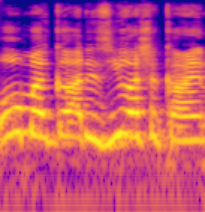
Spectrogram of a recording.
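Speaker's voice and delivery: mock starstruck gasp.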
